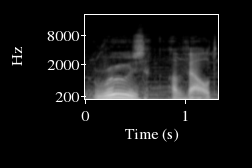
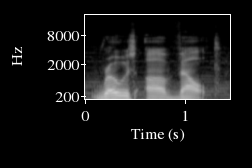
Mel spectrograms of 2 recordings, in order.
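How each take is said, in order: First: The first syllable rhymes with goose. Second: The first syllable does not rhyme with goose. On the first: It marks distance from the other branch of the family. The speaker calls it wrong. "decided to pronounce it as Roosevelt in order to distance herself" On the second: This is the family's own pronunciation. The speaker calls it right. "Our name is pronounced Roosevelt, and anyone who pronounces the first syllable as to rhyme with goose is to be admonished"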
